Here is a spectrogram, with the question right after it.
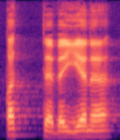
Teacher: أدغمنا الدال في التاء فننطق التاء خالصة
